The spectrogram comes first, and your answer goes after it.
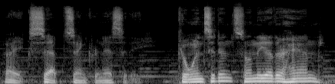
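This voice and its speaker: An actor playing a wry, stubborn occult investigator in an audio drama, talking and narrating in a conversational noir style. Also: male voice, medium pitch, animated, brisk, mellow, soft background music, natural voice. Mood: brooding, musing.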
